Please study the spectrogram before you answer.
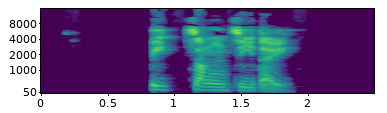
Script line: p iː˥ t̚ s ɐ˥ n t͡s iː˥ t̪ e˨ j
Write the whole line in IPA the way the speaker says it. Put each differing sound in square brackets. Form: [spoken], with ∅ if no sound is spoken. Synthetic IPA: p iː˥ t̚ [t͡s] ɐ˥ [ŋ] t͡s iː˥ t̪ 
